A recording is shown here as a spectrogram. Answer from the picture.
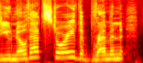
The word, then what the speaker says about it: Bremen: I'm not even sure if we say that correctly. B-R-E-M-E-N. Bremen.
